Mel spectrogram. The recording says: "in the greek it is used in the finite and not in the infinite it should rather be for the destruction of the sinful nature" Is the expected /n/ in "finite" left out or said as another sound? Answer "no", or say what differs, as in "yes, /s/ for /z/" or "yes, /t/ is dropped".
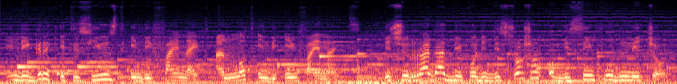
no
